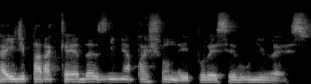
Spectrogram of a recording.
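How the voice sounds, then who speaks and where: In a Bahian accent, a man speaks at a medium pitch with monotone, flat intonation and a dark, mellow tone. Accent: Bahian Brazilian Portuguese. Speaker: wedding celebrant. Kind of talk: casual chat.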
